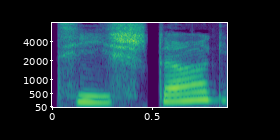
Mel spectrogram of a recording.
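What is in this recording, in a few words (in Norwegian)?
"tirsdag", Norwegian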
